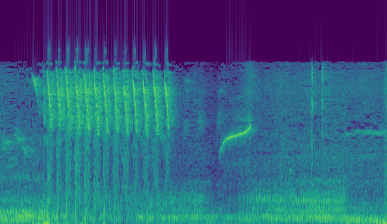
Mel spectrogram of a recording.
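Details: Greater green leafbird (cucak ijo) giving a long ngekek chatter near a stalled younger bird. A fast run of harsh, high, evenly spaced notes, then a quiet spell and a clear upslurred whistle, with a fainter whistle later.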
